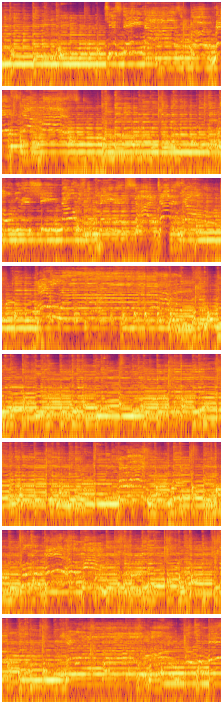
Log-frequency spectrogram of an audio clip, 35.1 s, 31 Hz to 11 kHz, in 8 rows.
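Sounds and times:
acoustic guitars strummed and picked: 0:00.0 - 0:35.0.

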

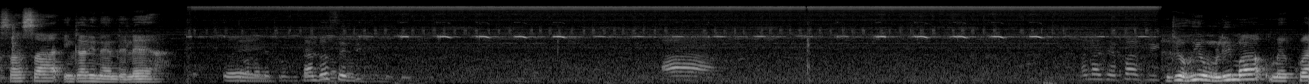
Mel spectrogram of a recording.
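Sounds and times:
insect chirping: 0:01.9 - 0:11.6.

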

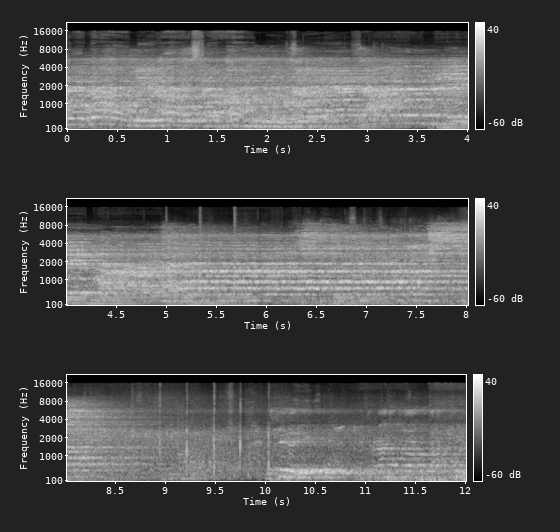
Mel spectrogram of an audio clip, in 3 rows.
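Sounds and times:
choir singing an anthem: 0:00.0 - 0:08.7.

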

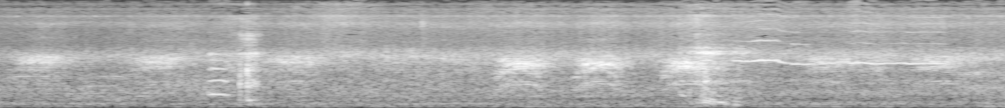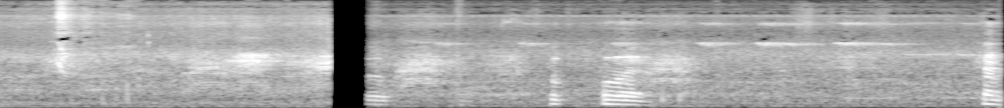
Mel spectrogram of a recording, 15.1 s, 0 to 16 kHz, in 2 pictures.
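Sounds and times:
crows cawing faintly: 0:00.0 - 0:11.6, 0:12.2 - 0:13.4.

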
